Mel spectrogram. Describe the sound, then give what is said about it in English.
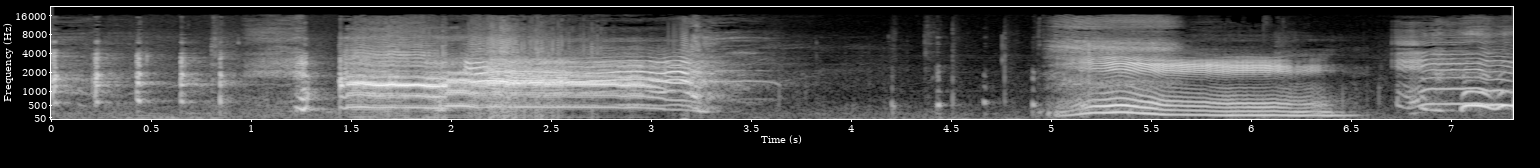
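A few quick clicks, then loud, drawn-out screaming: one long shrill wail, a pause, then a second wavering scream sliding down in pitch, followed by a brief shriek. “I don't know what we're yelling about.”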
